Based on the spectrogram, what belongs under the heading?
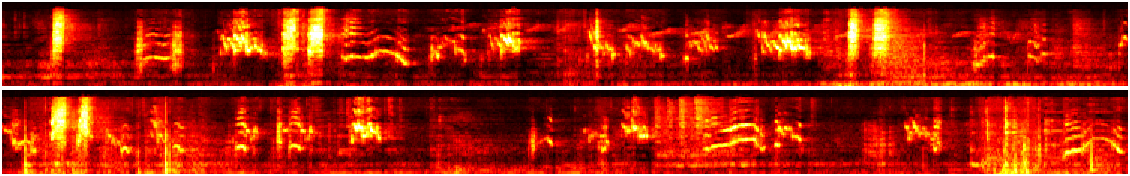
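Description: Budgerigars chatter with rapid squawks, chirps and warbled whistles in an irregular, nonstop stream.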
